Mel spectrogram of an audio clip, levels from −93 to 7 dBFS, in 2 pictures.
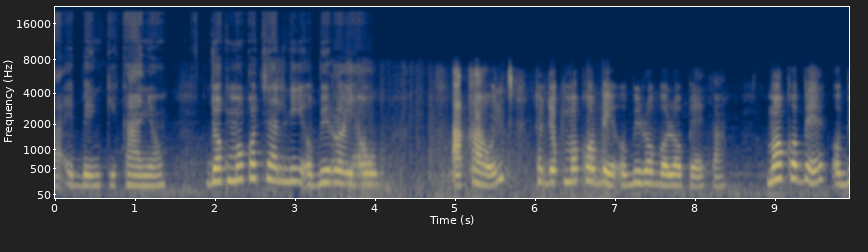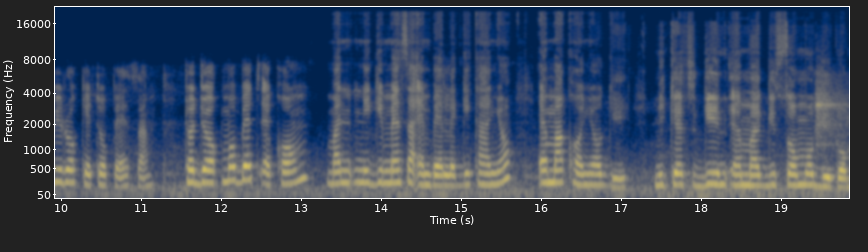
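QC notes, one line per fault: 2.97 to 3.07 s, short stall from a late packet: a packet arrived late, the jitter buffer ran dry, and the receiver held the last sound for 75 ms before resuming where it left off. Nothing is lost, but a sound hangs on too long with a faint buzz.
3.25 to 3.29 s, short concealed packet loss: just after "moko chalni", 20 ms of audio never reached the decoder, so the receiver extended the preceding sound for 22 ms and blended back in. This is heard as a brief smear or wobble where a short sound may drop out.
3.44 to 13.17 s, call bitrate drop: the bandwidth estimate collapsed and the encoder fell from 32 to 7 kbps, its audio band narrowing from 20 kHz to 8 kHz, holding the lowest rate for about 3.5 s. Speech turns coarse and muffled from after "moko chalni" until "ma nigi".
8.58 to 9.46 s, jitter buffer speed-up: the buffer held more audio than its target, so the receiver repeatedly cut pitch-period-sized slices, around 70 ms in total. 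Speech runs about 8% fast at unchanged pitch and sounds hurried.
16.89 s to the end, section at the wrong speed: following "go kanyo ema konyo", the audio plays at 0.834 times its recorded speed, likely from a player or editor using the wrong clock. Pitch and pace drop together, roughly three semitones lower, so speech sounds deep and slow.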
